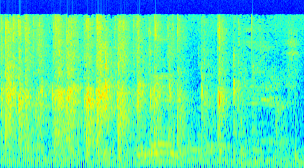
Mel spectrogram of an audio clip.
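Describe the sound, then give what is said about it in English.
A church audience applauds steadily, a dense wash of many hands clapping, with a few voices calling out faintly beneath it. “Give her a bigger round of applause than that.”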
